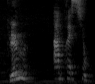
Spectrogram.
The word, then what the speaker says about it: Plume Impression: Plume impression.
